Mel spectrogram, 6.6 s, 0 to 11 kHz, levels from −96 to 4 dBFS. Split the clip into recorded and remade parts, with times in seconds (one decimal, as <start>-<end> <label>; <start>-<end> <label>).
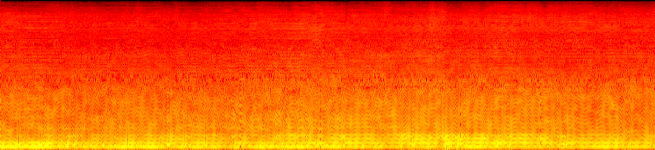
0.0-6.6 remade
